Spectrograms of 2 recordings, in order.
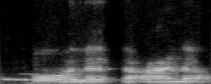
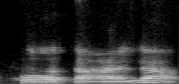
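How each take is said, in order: First: The first word's second syllable is pronounced. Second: The first word's second syllable is dropped. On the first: The speaker calls it right. "La jangan tinggal eh" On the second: The speaker calls it wrong. "tak naklah Qa ta'ala"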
